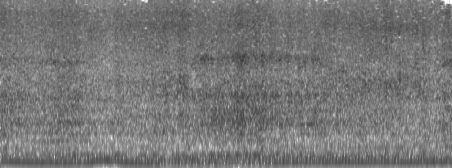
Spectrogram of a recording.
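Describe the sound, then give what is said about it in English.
A police RV drives steadily along, its deep engine rumble and road noise filling the scene at a loud, constant level without pause. No one speaks. “The police have themselves an RV.”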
